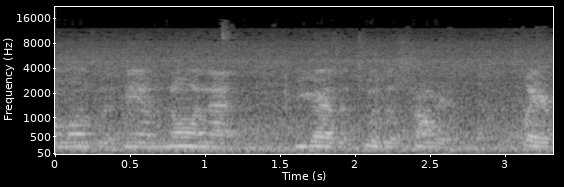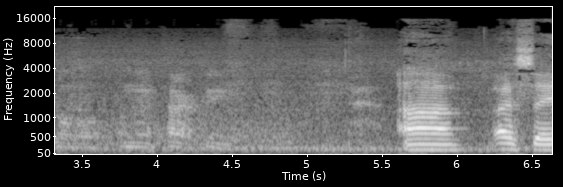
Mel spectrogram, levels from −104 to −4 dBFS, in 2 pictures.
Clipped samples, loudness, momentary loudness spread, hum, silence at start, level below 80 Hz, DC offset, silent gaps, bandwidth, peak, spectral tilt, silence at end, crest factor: under 0.1%; -23 LUFS; 20 LU; none; 0 s; -58 dBFS; under 0.1%; none; 16 kHz; 0 dBFS; -4 dB/octave; 0 s; 22 dB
